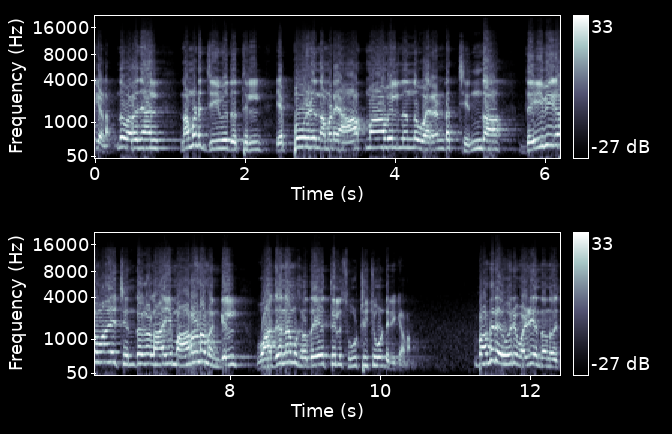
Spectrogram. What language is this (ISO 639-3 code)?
mal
